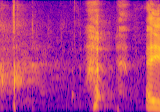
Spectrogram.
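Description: Laughter into a handheld microphone trailing off in its last short pulses, then a single short, breathy laugh about a second in. Speech begins right at the end.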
